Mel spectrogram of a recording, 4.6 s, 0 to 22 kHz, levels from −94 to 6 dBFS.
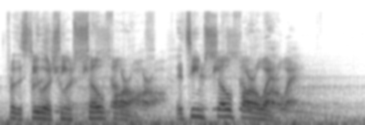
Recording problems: echo of what is said; strong; throughout; 270 ms later, 8 dB below the speech
low rumble; faint; throughout; 20 dB below the speech

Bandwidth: 15.5 kHz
